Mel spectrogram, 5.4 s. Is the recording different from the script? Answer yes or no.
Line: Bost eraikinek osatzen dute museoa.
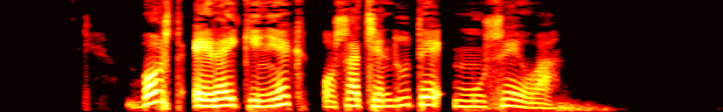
no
